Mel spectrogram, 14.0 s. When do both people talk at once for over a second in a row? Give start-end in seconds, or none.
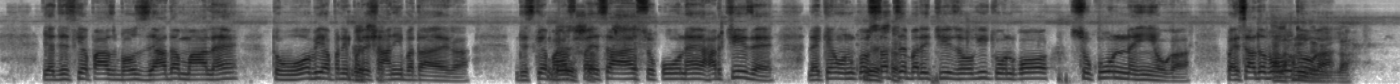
none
